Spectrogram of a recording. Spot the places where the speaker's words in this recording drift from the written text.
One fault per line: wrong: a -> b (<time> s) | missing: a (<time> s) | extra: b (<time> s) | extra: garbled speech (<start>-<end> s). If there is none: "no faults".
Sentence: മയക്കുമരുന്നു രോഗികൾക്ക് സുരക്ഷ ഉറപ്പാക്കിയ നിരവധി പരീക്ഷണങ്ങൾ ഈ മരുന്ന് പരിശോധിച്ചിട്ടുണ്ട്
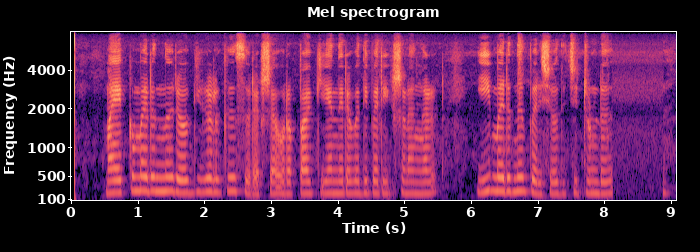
no faults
